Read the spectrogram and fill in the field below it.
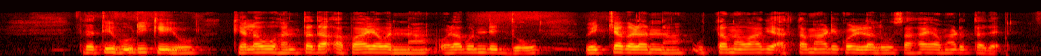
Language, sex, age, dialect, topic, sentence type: Kannada, female, 36-40, Coastal/Dakshin, banking, statement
